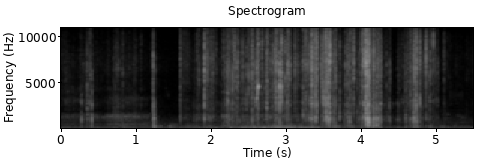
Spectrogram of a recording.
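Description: Foil wrapper of a 2009 SP Authentic baseball card pack being torn open and crinkled by hand: a run of crackles that grows denser and louder about two seconds in, loudest about four seconds in.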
